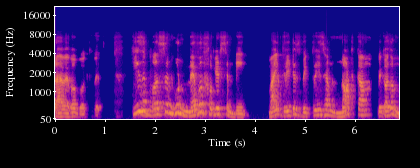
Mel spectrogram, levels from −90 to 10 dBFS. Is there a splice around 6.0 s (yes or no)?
no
